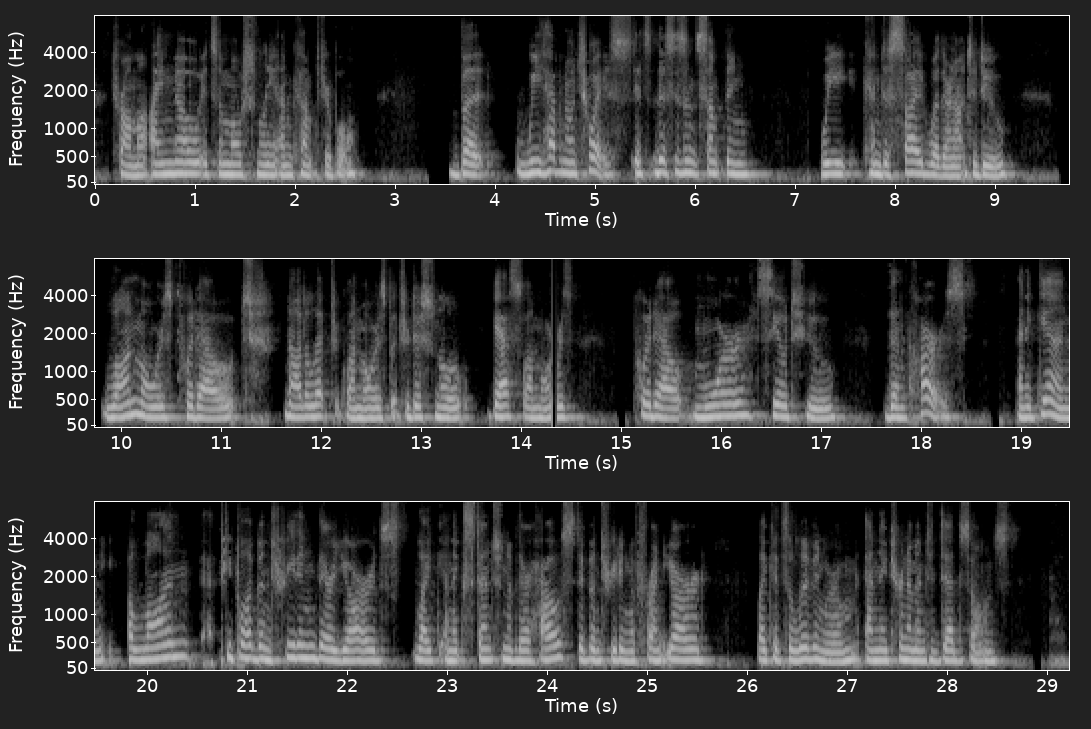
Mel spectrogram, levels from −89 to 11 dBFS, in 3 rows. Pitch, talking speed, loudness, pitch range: 190 Hz, 150 wpm, -21 LUFS, 180-200 Hz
